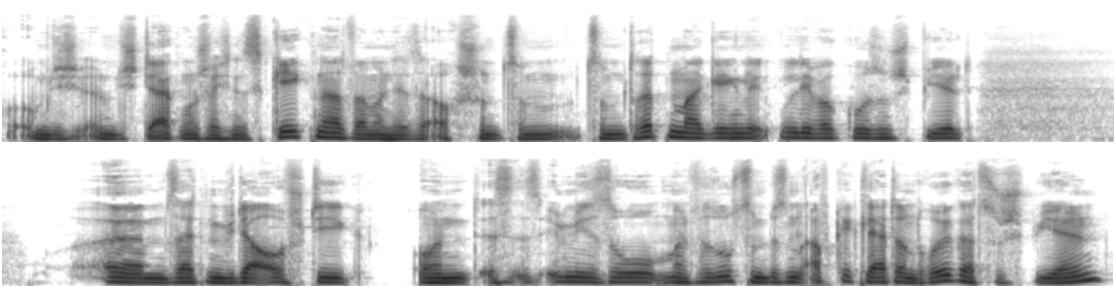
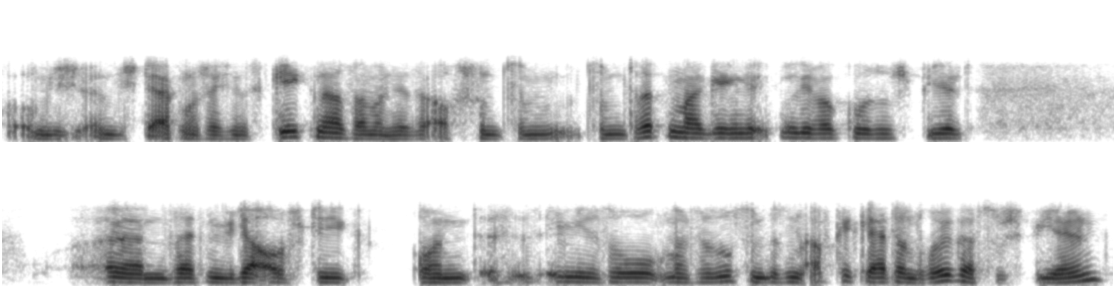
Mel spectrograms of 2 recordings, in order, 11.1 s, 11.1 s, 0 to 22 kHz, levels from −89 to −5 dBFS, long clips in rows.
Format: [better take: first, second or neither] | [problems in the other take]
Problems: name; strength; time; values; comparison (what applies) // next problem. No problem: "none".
first | phone-call audio; poor line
